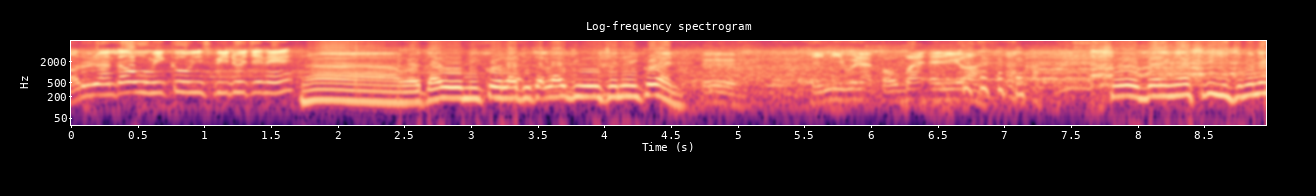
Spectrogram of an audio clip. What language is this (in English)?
Malay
